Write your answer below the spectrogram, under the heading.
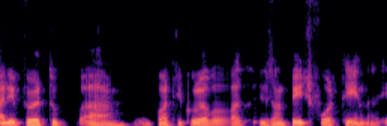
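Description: At a fairly slow pace, a man speaks with medium pitch. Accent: Hungarian. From rural southern Hungary. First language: Hungarian. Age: 60s. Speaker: Baptist pastor. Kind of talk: roundtable discussion. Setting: video call.

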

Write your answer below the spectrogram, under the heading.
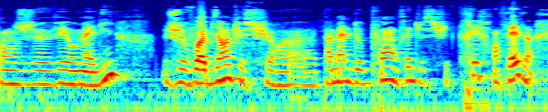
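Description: Through noticeable background noise, a woman speaks at a fairly slow pace and a fairly low pitch with ordinary pitch variation. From France, Malian heritage. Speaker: podcast co-host. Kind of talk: casual interview.

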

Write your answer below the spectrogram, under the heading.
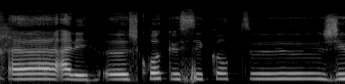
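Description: A woman speaks very slowly in a high voice, recorded dry and close with no echo. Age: 20s. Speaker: podcast co-host. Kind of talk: casual chat.

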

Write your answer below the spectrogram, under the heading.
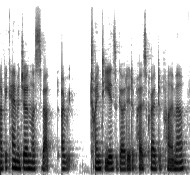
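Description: Here is a woman speaking. She talks with an Australian accent. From Australia, outback mining town. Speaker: journalist and writer, essay prize winner. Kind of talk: interview. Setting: on location in a college.

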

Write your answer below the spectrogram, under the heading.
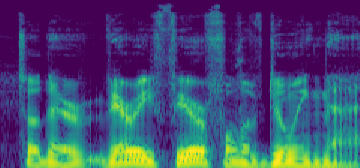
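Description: A man speaks at a fairly slow pace with an American accent. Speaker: arena announcer and domestic violence advocate. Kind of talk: radio interview.

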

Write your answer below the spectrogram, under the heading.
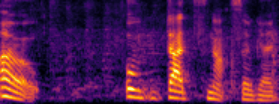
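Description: A woman's put-on character voice, fairly low in pitch with a slightly husky edge, slow in pace and lively in intonation

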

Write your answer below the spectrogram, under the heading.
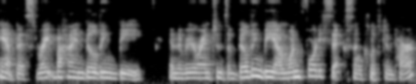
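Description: Here a woman speaks at a moderate pace. Her voice has a medium pitch. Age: 50s. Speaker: massage therapist and physical therapist. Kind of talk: interview.

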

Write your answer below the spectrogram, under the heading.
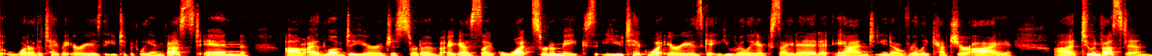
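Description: With an American accent, a woman speaks at a moderate pace and medium pitch in an unremarkable speaking voice, against a quiet background. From Pennsylvania. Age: 20s. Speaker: podcast host. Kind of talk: interview.

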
